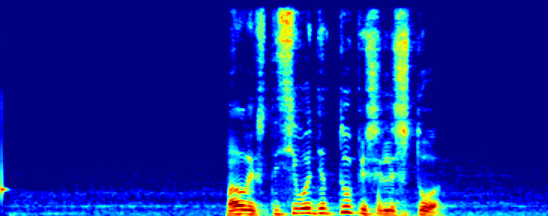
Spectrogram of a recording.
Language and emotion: Russian, angry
